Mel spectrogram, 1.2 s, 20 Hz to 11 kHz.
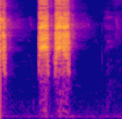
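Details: Black francolin being trained for a tournament, recorded on 17 June 2024, Eid day, at 6:30 in the evening: one short harsh note, then a pause and two loud grating notes in quick succession.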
